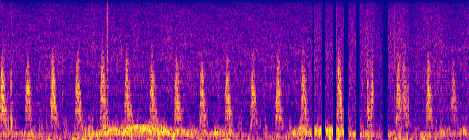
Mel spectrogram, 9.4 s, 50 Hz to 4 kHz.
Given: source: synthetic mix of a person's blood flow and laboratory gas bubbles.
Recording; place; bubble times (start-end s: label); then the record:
Doppler ultrasound of blood flow; subclavian vein
0.00-0.09 s: bubbles
0.14-0.29 s: bubbles
From the record:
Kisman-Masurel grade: 113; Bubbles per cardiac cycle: 1 to 2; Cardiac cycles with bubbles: 1 to 10%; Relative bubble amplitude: loud (0.450 to 0.775); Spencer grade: 1 (occasional bubble signal discernible with the cardiac motion signal, with majority of cardiac periods free of bubbles); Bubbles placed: anywhere in the cardiac cycle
